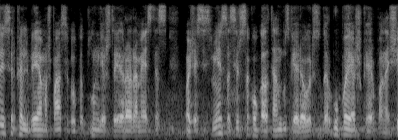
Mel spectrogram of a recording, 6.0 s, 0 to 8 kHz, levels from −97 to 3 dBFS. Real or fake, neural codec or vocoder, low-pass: fake; codec, 16 kHz, 4 kbps, FreqCodec, larger model; 7.2 kHz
